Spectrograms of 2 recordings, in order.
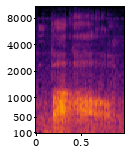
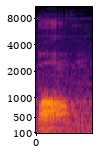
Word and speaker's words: Baal: But when you do the ancient history on it, it's actually the Arch of Baal in the ancient pronunciation, but here in the West we call it Baal.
